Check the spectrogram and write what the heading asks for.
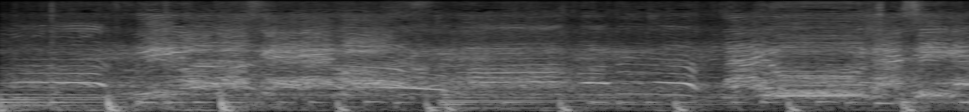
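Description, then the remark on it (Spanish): A large protest crowd of thousands marching in Mexico City, demanding the missing Ayotzinapa students be found alive, chants and yells in unison, voices rising and falling in loud rhythmic bursts with shouted calls, a steady dense roar of many people marching. “En la Ciudad de México marchan miles de personas.”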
